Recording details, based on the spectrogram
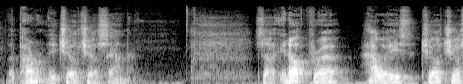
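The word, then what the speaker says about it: Cio-Cio-San: CI o CI o sa and but it's pronounced apparently Churchill sound so in Opera Howie's Churchill Sam better known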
